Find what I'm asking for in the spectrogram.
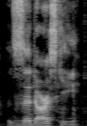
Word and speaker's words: Zdarsky: It's by Matt Fraction and Chuck Zdarsky, which I found out that's how you say it.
